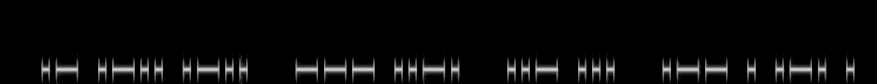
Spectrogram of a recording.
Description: Morse code, heard as a keyed tone, about 17 wpm, 700 Hz. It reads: ALL OF US WERE
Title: Sentences from Top 1000 Words - Review Part 5 - 17wpm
